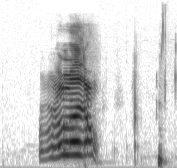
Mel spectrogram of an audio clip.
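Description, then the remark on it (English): A person imitates a cat's meow, a single drawn-out, rising-and-falling mew lasting about half a second, clear, followed by a few faint clicks and a soft thump. “Oh, is that your cat? No, that's me actually.”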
